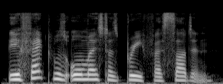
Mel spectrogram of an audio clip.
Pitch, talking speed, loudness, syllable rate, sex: 210 Hz, 215 wpm, -17 LUFS, 5.5 syllables/s, female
